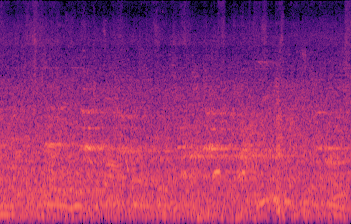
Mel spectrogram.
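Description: Steady murmur of many voices in a large hall, with a dog whining in short, high drawn-out notes several times.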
